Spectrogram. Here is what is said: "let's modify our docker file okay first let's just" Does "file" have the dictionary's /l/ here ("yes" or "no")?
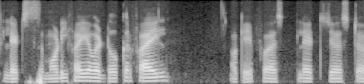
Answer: yes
